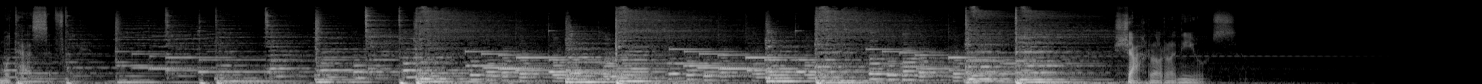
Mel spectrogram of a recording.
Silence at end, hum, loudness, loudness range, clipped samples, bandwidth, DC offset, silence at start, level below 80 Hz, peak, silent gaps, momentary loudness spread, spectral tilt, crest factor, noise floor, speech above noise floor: 2.5 s; none; -23 LUFS; 11 LU; under 0.1%; 16 kHz; under 0.1%; 0 s; -32 dBFS; -6 dBFS; none; 12 LU; -6 dB/octave; 16 dB; -89 dBFS; 58 dB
